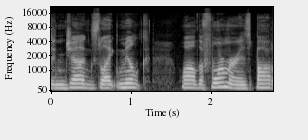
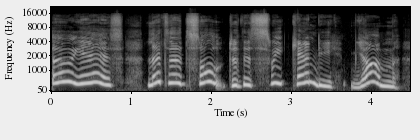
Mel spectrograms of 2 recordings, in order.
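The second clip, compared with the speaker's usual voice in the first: very high, slow, sarcastic, mocking put-on voice; 13 semitones higher than usual. A man jokes mockingly with a chuckle, mocking in a put-on higher voice. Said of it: "he pitched his voice higher".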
